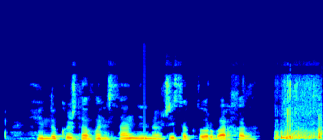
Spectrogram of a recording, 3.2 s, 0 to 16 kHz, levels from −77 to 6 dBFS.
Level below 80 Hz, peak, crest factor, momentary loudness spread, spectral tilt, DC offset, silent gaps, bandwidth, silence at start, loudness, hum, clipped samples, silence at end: -52 dBFS; 0 dBFS; 18 dB; 7 LU; -6.5 dB/octave; under 0.1%; 2.63-2.71 s; 9 kHz; 0.35 s; -18 LUFS; none; under 0.1%; 0 s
